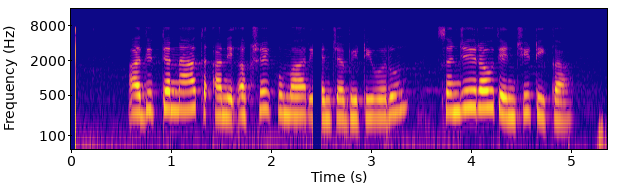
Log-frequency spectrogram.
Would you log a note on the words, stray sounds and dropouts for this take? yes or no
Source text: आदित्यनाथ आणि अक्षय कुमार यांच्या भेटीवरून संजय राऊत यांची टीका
yes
